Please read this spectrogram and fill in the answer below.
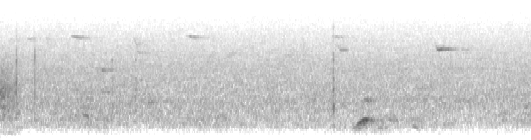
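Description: Quiet open-air ambience with faint, short, high bird chirps scattered through it. There are a couple of soft clicks and a brief lower call about four and a half seconds in.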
